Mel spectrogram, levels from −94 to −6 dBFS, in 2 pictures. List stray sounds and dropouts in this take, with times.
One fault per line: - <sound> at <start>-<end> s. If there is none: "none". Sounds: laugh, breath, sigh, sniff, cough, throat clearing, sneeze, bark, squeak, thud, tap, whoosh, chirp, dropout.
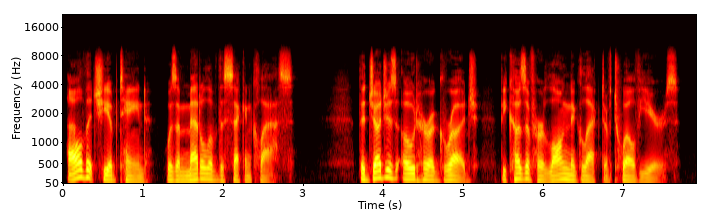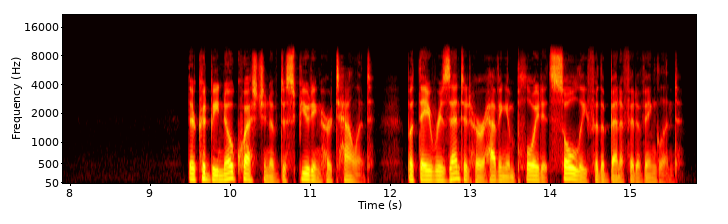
none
